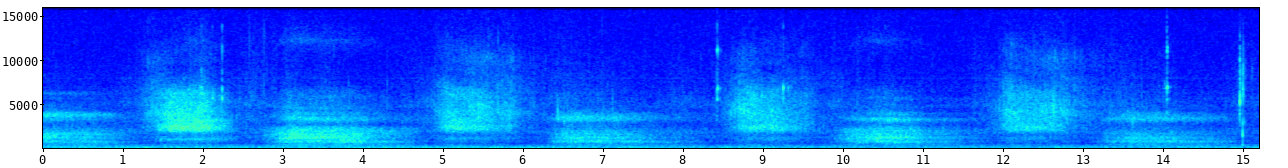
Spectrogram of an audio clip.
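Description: Slow, rhythmic human breathing close to the microphone: a soft breath in and a breath out roughly every three and a half seconds, paced with the exercise, over a steady low room hum.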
